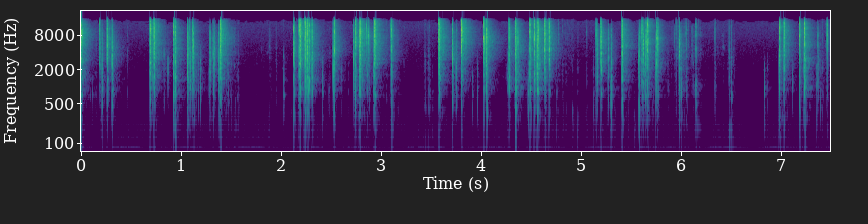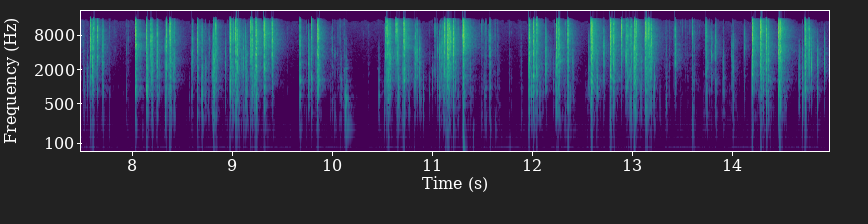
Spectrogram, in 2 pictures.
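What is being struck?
Thin plastic water bottle.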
